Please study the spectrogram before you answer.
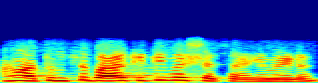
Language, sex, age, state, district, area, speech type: Marathi, female, 18-30, Maharashtra, Buldhana, rural, conversation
